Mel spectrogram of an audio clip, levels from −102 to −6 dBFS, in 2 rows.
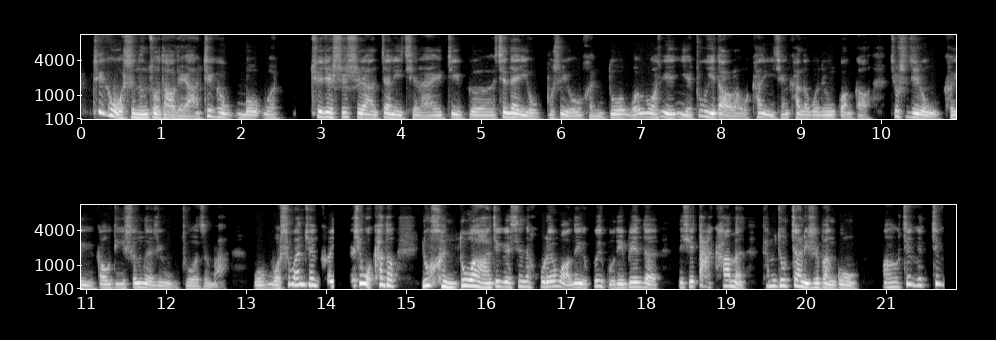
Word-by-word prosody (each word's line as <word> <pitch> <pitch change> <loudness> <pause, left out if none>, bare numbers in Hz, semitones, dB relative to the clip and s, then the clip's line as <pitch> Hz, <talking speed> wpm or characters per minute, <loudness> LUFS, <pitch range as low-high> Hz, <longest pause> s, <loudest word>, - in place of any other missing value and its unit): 这 360 -4 +2
个 245 - +2
我 135 - +5
是 130 +5 -1
能 140 -1 +4
做 150 -1 +2
到 120 -4 -3
的 110 - -6
呀， 110 0 -6
这 215 - -2
个 170 -3 -2
我 135 -4 -3
我 135 -2 -7 0.4
确 190 - +3
确 175 0 +5
实 170 +2 -3
实 160 -1 +1
啊， 135 -4 0
站 150 +3 +1
立 130 -2 +1
起 130 +2 -9
来， 120 +1 -6
这 130 +4 -2
个 120 0 -4
现 120 - +2
在 160 -2 +6
有 115 -5 0
不 130 - -10
是 130 +3 -2
有 120 0 -3
很 110 -3 -10
多 145 +6 -1
我 140 +3 -3
我 155 -3 0
也 300 -2 +4
也 290 -4 -3
注 205 -4 -5
意 155 - +8
到 115 - -1
了， 105 -2 -8
我 105 +1 -12
看 155 +4 -1
以 120 - -2
前 130 +5 -7
看 155 -2 -5
到 130 -1 -5
过 125 0 -6
这 125 - -5
种 125 0 -2
广 105 -5 -7
告， 105 +1 -13 0.2
就 200 - -5
是 180 - -12
这 160 -2 +5
种 120 -7 0
可 125 - -6
以 120 -4 -3
高 140 +6 -2
低 145 0 -5
升 160 +3 +2
的 155 -6 +2
这 120 - -6
种 105 -4 -5
桌 115 -1 -6
子 110 0 -10
嘛。 85 -5 -11 0.3
我 125 0 -3
我 130 -2 -2
是 275 - -5
完 270 0 +4
全 255 -2 +3
可 385 - -10
以 - - +8 0.2
而 - - -6
且 310 - +7
我 305 - +9
看 265 - +2
到 225 -3 +1 0.3
有 230 - +6
很 190 -8 +3
多 225 +3 +6
啊， 160 -6 +4
这 195 +3 0
个 180 -1 +2
现 190 +4 -4
在 190 - -2
互 175 +2 -3
联 195 +2 +3
网 190 - 0
那 315 0 +7
个 - - +2
硅 205 0 -3
谷 135 -8 -7
那 145 0 +3
边 175 +3 +2
的， 130 -6 -1 0.2
那 170 - -4
些 190 +4 +1
大 - - -5
咖 215 0 -1
们， 150 -11 0 0.2
他 205 - -7
们 210 - 0
都 225 +1 +1
站 215 -1 +1
立 155 - +10
式 160 +1 +2
办 150 -5 +1
公， 125 -6 -2 0.3
啊， 170 - -6 0.2
这 285 -1 0
个 240 -1 -4
这 300 - +1
个 280 - -6
145 Hz, 315 characters per minute, -23 LUFS, 125-190 Hz, 0.4 s, 立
